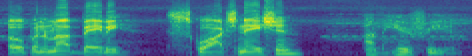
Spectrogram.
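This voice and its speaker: An actor playing a cranky, self-important Sasquatch hunter as a blustery, indignant radio show guest. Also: male voice, medium pitch, normal speed, sharp tone, natural voice. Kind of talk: acted radio interview.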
